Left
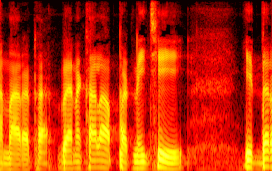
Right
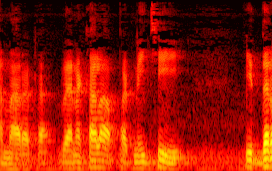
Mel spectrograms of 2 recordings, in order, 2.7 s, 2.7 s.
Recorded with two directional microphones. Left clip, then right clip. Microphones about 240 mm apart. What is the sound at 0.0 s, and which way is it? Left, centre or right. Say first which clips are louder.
Speech: left 13 dB; left.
